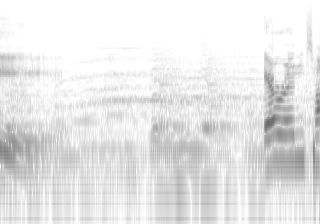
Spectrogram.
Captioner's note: vibrant music continues; audience cheers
